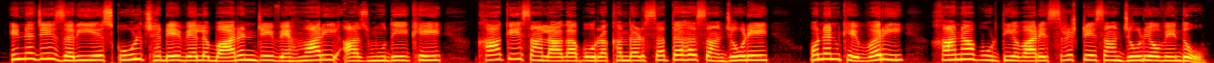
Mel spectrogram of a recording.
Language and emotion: Sindhi, neutral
